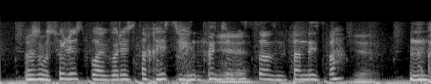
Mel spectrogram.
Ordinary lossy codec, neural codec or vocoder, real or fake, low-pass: none; none; real; none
